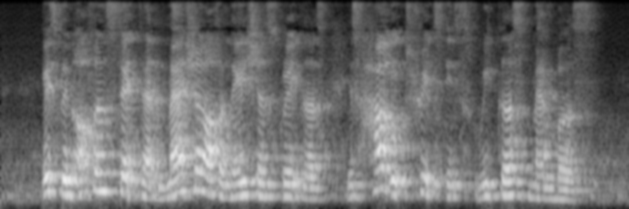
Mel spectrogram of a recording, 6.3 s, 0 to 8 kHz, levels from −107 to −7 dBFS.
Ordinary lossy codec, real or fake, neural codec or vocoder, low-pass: none; fake; codec, 16 kHz, 8 kbps, FunCodec, trained on Chinese and English, 25 frames a second; none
